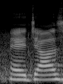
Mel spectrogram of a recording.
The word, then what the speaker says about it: اعجاز: زبر آئے گا۔ اعجاز، اعجاز میں الف کے نیچے تلفظ واضح ہو رہا ہے، زیر ہے اور جیم پر زبر ہے۔ صحرا، صحرا میں صاد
